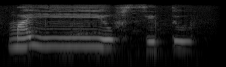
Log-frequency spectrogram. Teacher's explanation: dengan memasukkan huruf nun sukun atau tanwin ke dalam huruf berikutnya dengan dengung. Tulisan man yufsidu dibaca may yufsidu. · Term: idgham ma'al gunnah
